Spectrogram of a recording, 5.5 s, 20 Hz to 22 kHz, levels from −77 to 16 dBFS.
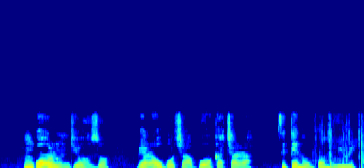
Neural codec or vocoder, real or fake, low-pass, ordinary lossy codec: none; real; 7.2 kHz; none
